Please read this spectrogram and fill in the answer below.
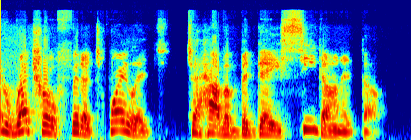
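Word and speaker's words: bidet: in on that bed b i d t a Beday that's how you pronounce that it's a European thing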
